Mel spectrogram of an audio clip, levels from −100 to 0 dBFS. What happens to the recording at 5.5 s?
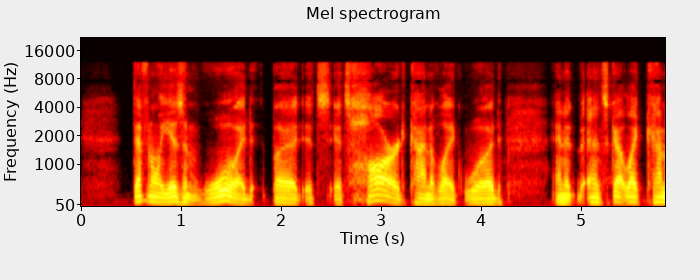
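Nothing goes wrong at 5.5 s; the speech there plays through intact, with no dropout, click, distortion or other fault.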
